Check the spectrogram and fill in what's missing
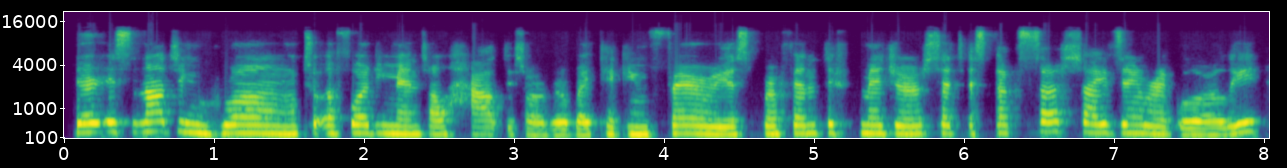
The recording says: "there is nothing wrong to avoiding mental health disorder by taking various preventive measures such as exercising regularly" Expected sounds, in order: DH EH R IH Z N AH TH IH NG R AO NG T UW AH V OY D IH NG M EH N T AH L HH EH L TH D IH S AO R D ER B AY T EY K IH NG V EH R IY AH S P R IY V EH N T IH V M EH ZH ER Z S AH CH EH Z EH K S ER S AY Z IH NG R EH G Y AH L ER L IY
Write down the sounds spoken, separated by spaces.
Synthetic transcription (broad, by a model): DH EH R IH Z N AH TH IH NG R AO NG T UW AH F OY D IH M EH N T AH L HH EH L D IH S AO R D ER B AY T EY K IH NG V EH R IY AH S P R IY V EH N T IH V M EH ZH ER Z S AH CH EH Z EH K S ER S AY Z IH NG R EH G Y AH L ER L IY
